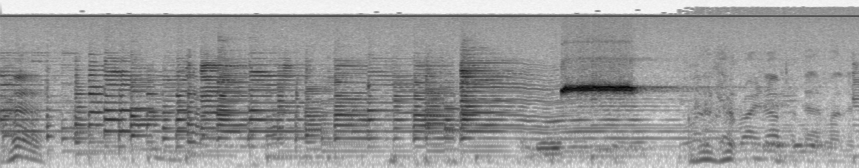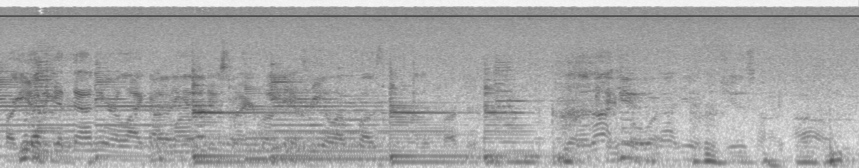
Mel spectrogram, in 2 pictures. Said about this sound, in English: Well, let's just hey, what happened to my police whistle?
